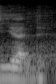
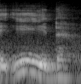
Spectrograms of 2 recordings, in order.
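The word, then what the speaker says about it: يد: So in some of the dialects, instead of saying yud, they'll say eid. So we'll do like a long E sound, eid, for hand.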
